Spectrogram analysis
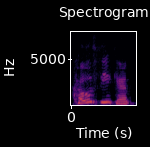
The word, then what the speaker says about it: cosecant: the reciprocal all right this one is csc that is cosecant that's how you say it cosecant and it is the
